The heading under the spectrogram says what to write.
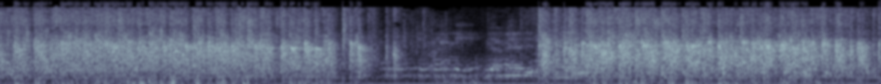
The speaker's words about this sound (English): Let's thank our panelists, our very awesome panelists, and you all for coming. Thank you so much for taking part of your afternoon to do this. Let's give a round of applause.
